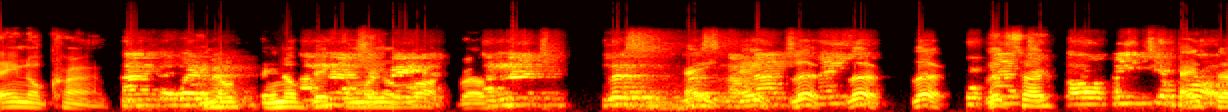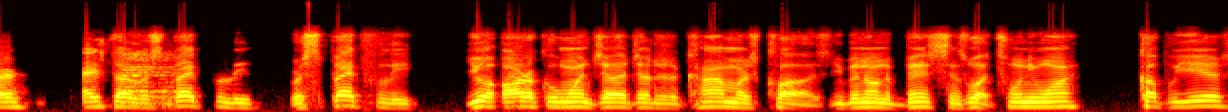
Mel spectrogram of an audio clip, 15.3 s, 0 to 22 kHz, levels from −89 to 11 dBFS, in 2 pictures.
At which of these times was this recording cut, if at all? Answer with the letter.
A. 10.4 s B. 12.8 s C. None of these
C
